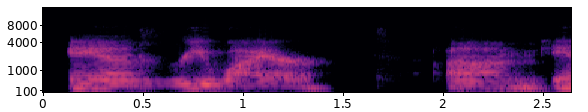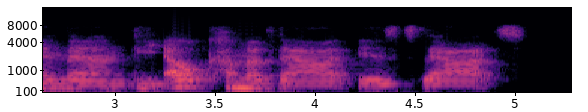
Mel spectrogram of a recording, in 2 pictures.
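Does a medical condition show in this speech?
No.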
